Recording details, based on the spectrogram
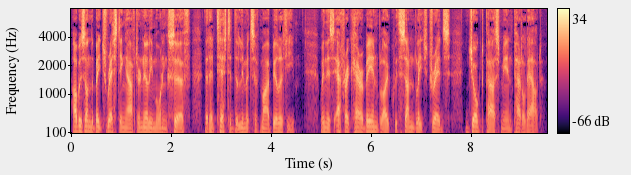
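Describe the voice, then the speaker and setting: A man's voice: on the low side, fairly even intonation, brisk, no room sound, clean studio sound. A man reading his own travel memoir aloud as scripted first-person narration.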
